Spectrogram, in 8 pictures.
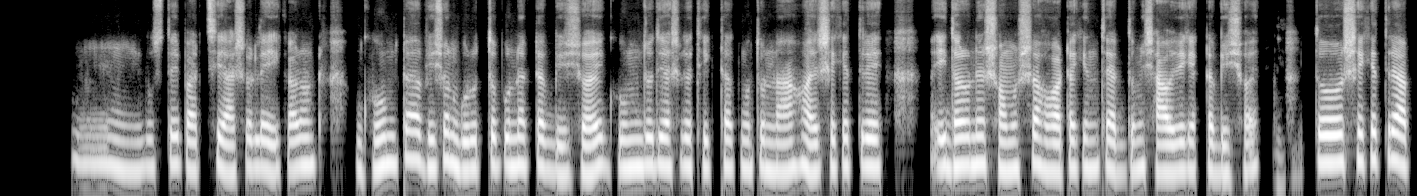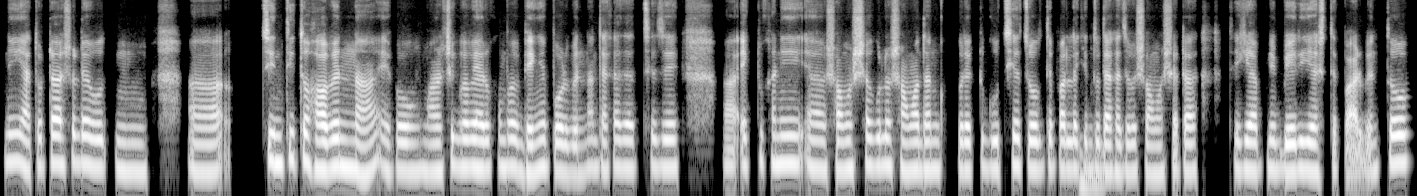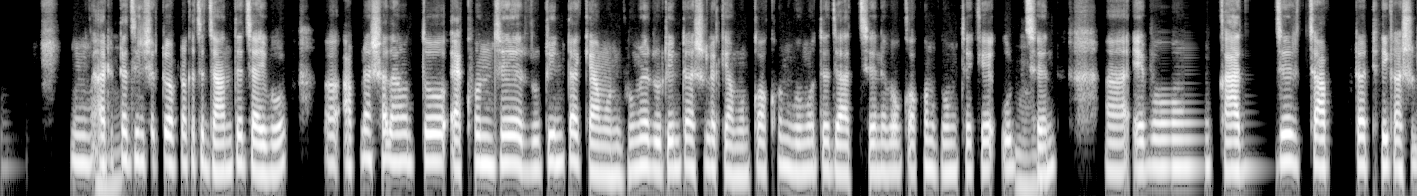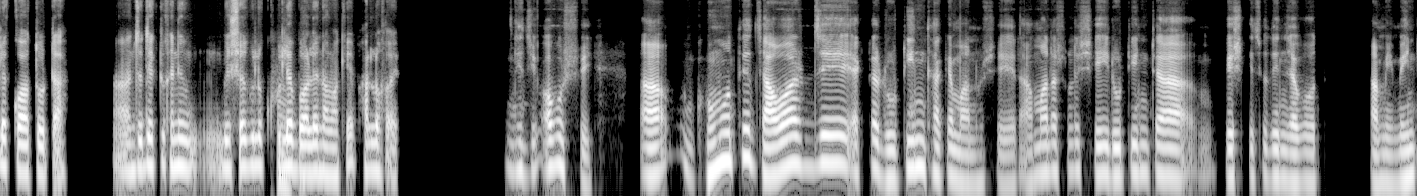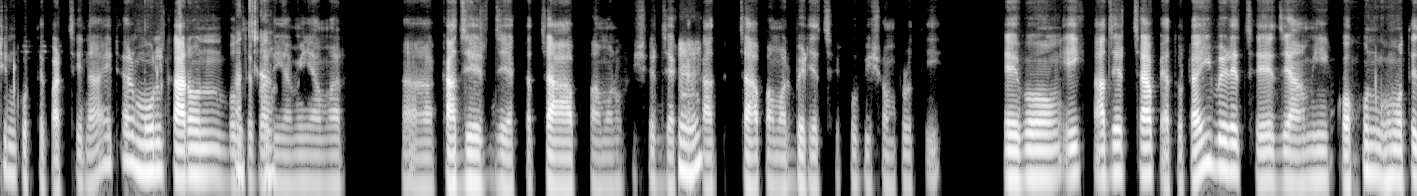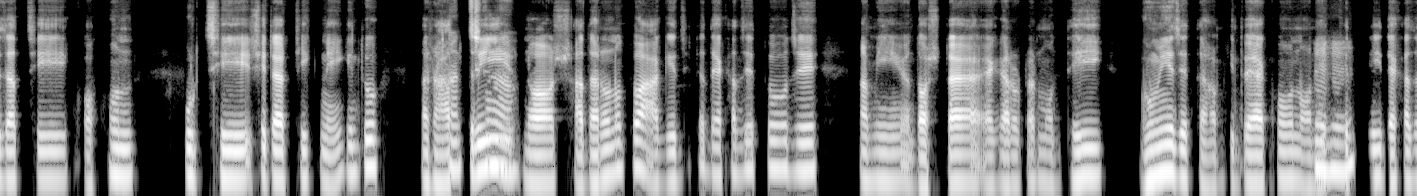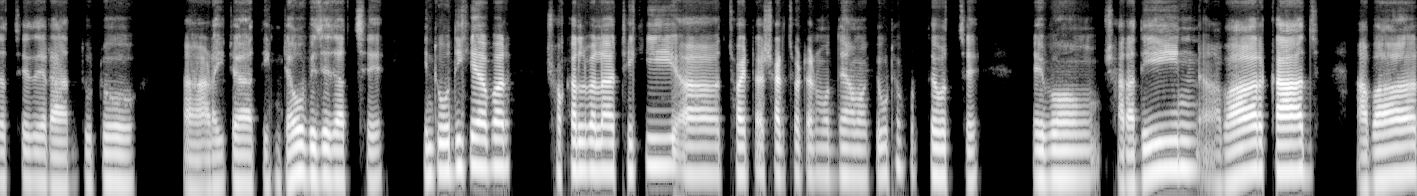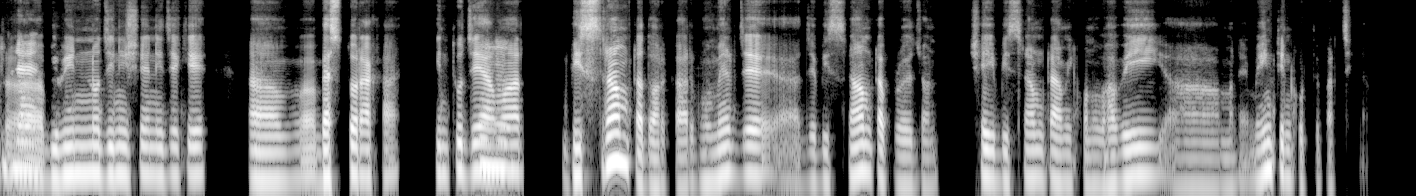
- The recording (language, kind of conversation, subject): Bengali, advice, ঘুমের ঘাটতি এবং ক্রমাগত অতিরিক্ত উদ্বেগ সম্পর্কে আপনি কেমন অনুভব করছেন?
- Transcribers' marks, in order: tapping; other background noise; horn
